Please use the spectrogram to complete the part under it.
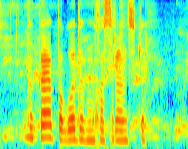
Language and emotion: Russian, neutral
